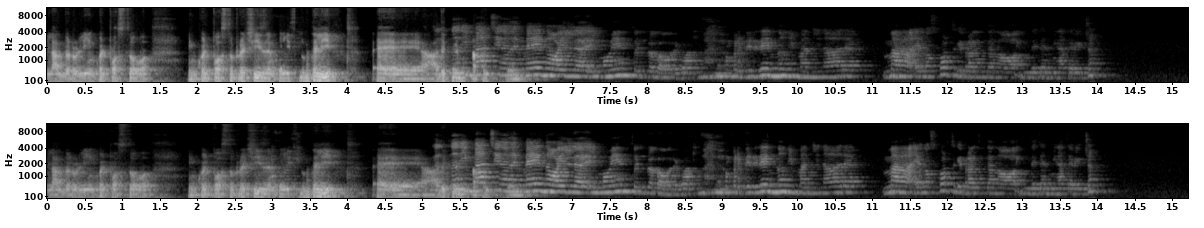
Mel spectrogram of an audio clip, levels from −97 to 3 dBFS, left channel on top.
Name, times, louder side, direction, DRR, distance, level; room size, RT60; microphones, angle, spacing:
voice 1, 0.0-5.6 6.2-6.3, left 5 dB, 55° left, 0.3 m, -30 dB
voice 2, 3.0-3.4 5.1-10.8 11.1-13.9, right 2 dB, 85° right, 1.3 m, -45 dB
7.0 x 2.9 x 4.8 m
head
